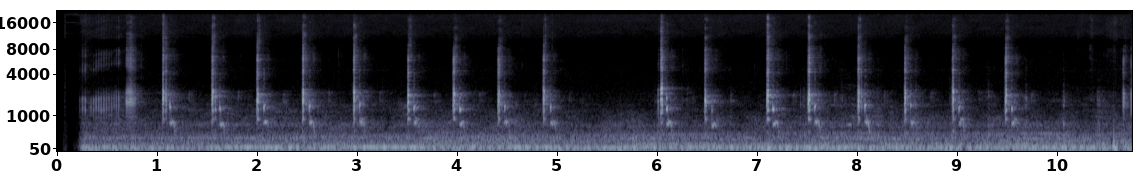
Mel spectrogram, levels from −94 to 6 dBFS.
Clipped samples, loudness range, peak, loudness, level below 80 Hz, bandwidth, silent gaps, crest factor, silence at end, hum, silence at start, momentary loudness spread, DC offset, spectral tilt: under 0.1%; 3 LU; -12 dBFS; -36 LUFS; -42 dBFS; over 20 kHz; none; 24 dB; 0 s; none; 0.25 s; 11 LU; under 0.1%; -3.5 dB/octave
